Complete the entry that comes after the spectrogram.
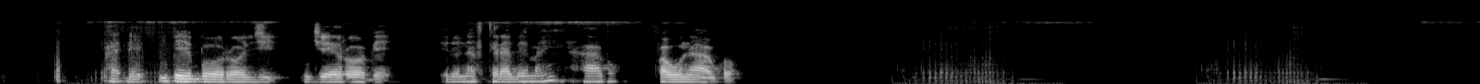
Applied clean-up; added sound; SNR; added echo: neural separator model SepFormer DNS4.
